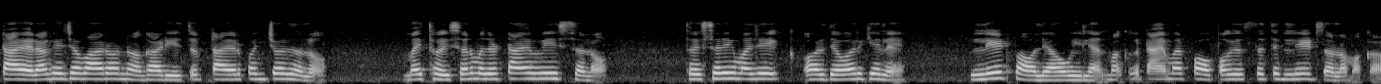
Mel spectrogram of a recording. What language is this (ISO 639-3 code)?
kok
